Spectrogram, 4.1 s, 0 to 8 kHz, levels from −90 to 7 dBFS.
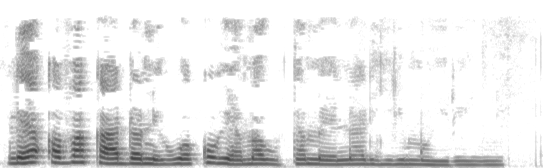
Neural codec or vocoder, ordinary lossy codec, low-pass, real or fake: none; MP3, 32 kbps; 7.2 kHz; real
